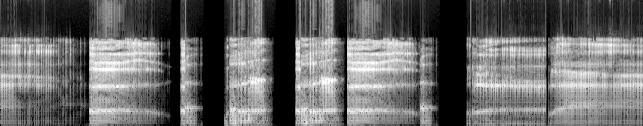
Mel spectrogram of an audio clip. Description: Sorry having some issues with his internals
